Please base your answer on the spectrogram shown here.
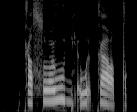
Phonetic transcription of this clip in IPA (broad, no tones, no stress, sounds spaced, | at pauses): k ɛ sˤ w uː bʲ a̰ w ə̰ k a tˤ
